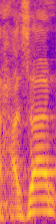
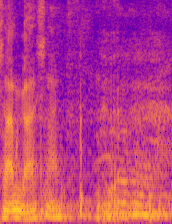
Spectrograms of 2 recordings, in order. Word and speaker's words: Hasan: Hasan qala inna ahsanal hasan al-hulukul hasan wa qala hadza hadisun hasanun. Jadi Hasan semuanya. Jadi bacanya yang kena ojo kasan. Anil Kasan, an Abil Kasan, an Jaddil Kasan. Hasan.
